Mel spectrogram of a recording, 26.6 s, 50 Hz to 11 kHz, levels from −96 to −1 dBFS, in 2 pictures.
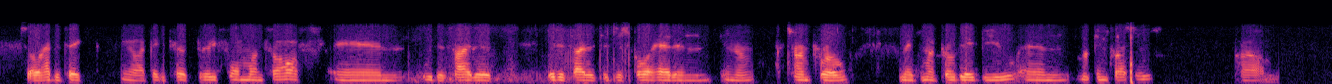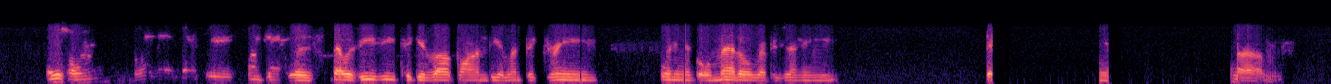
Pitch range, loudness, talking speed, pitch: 105-115 Hz, -27 LUFS, 135 wpm, 105 Hz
